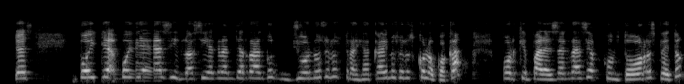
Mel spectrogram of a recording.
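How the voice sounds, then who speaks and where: Her voice raised and projected, a woman talks at a very fast pace in a bright, sharp tone. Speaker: university teacher. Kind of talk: online lecture. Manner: animated.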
